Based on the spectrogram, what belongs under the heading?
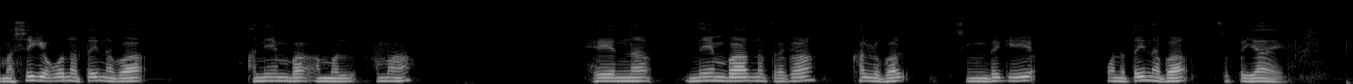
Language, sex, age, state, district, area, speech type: Manipuri, male, 45-60, Manipur, Churachandpur, rural, read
